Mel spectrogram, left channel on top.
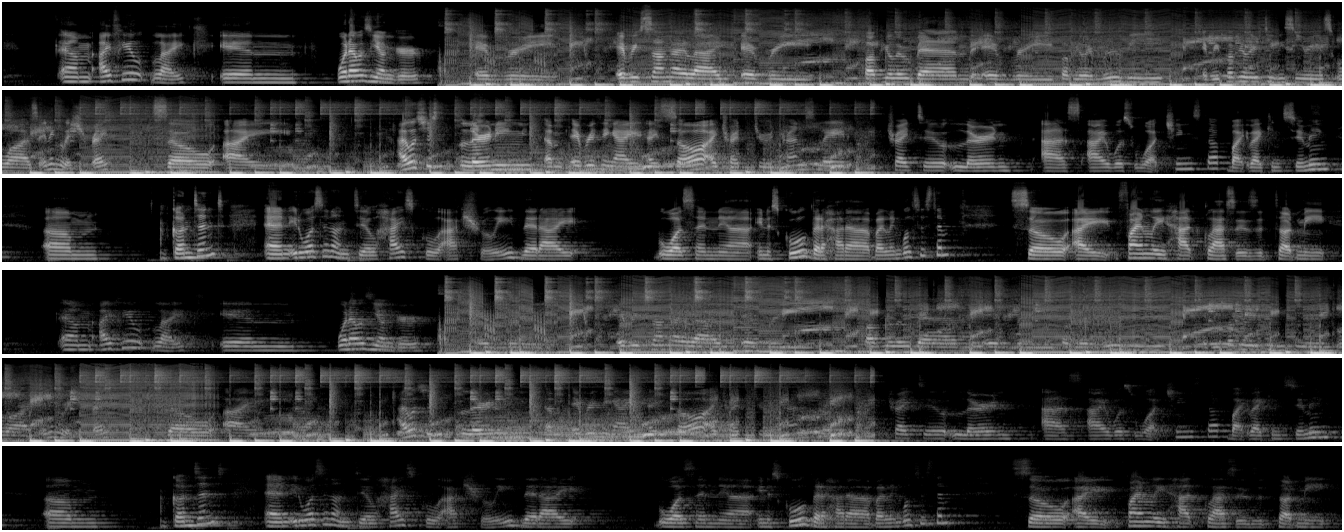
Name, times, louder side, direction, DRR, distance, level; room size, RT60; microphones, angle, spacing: voice 1, 0.5-3.0 3.4-4.2 4.7-5.6 6.1-8.1 8.6-11.6 12.0-14.5 14.9-16.3 17.4-21.9 22.3-23.5 23.8-26.7 27.2-27.8 28.4-32.6 33.3-36.3 36.5-36.7 36.9-40.0, left 7 dB, 65° left, 17 dB, 0.5 m, -29 dB
sound 1, 4.4-22.1, right 2 dB, 15° right, 0.3 m, -21 dB
13.0 x 6.5 x 7.9 m, 1.1 s
head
